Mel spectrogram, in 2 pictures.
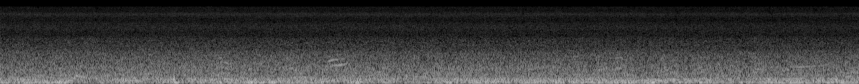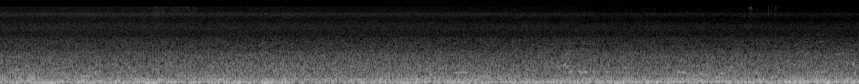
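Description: Distant voices of a crowd murmur outdoors.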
